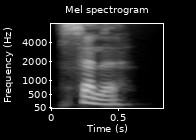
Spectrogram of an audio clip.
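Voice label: "cellar" British English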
